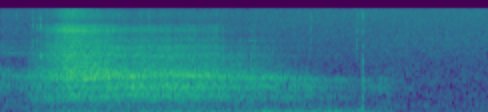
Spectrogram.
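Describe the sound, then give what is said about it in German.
Deep breath drawn in and released in a long, slow exhale during a guided relaxation exercise, a single soft, airy breath that swells and then fades away alone. “Atme tief ein und lass los.”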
